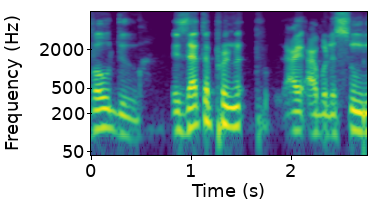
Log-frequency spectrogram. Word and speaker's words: Vodou: So I know of 3 pronunciations. There are probably more than this, just so we're clear. But 3 proper pronunciations. And I will say voodoo is none of the proper pronunciations, okay? Unless you're talking about New Orleans voodoo, which is now extinct.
